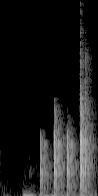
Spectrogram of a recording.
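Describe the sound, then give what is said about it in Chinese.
A low dull thump, then four quick, evenly spaced knocks on the iron door of a concrete house, growing louder, with the final rap the sharpest and brightest. No voices. “老龟敲门不久，屋里便出来了一名看起来四十岁左右的短发女人。”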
